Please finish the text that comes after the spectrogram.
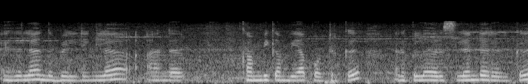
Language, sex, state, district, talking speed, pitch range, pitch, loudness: Tamil, female, Tamil Nadu, Kanyakumari, 125 wpm, 185-200 Hz, 195 Hz, -17 LUFS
